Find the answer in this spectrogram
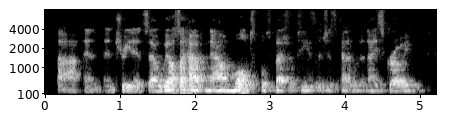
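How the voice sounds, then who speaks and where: There is audible room echo as a man talks at a fairly quick pace with fairly even intonation. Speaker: trauma surgeon. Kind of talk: lecture. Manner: loud.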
